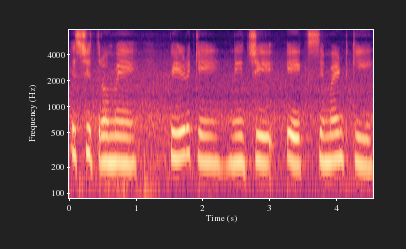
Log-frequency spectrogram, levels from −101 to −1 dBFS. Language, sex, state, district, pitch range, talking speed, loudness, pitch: Hindi, female, Madhya Pradesh, Dhar, 225-250 Hz, 120 wpm, -13 LUFS, 230 Hz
